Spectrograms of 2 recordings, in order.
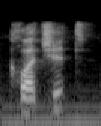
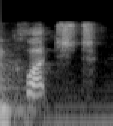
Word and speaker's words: clutched: here is press okay when we add an ed that sounds like a t okay remember here we went right to that t sound we did not say clutch it we say clutched we're going to do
